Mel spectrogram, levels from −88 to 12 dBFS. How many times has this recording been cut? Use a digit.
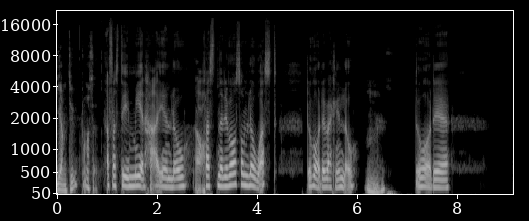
1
